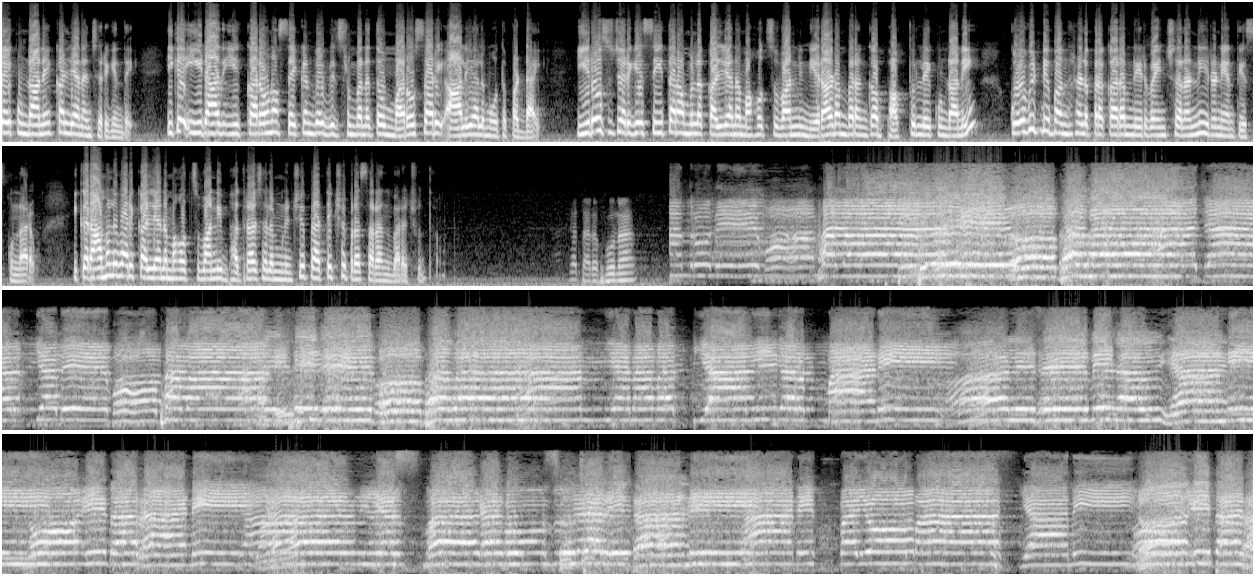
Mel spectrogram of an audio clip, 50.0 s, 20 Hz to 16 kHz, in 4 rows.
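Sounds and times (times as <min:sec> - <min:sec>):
men chanting: 0:19.2 - 0:50.0.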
